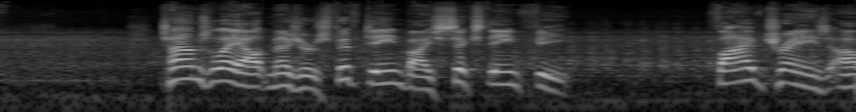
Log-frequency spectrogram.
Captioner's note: voiceover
